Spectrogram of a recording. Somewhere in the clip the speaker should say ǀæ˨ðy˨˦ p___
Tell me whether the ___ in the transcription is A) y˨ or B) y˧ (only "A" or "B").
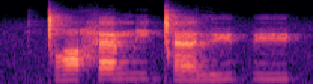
B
